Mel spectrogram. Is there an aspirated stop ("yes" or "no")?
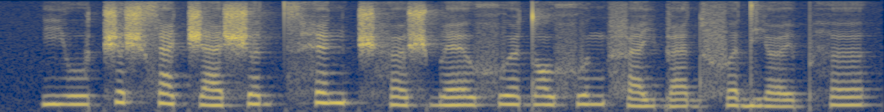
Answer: yes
